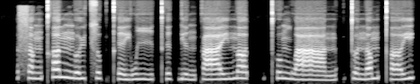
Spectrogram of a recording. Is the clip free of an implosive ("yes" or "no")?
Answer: yes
